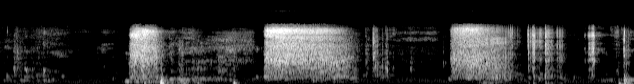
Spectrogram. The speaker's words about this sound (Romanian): Ce obiect vă vine în minte atunci când au zis că dragostea nu se umflă de mândrie? Un balon. Un balon care se umflă. Ia să vedem.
